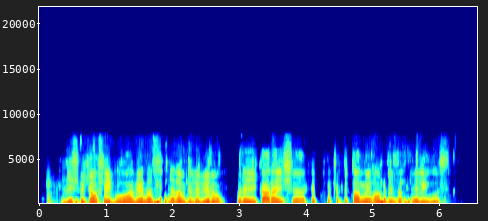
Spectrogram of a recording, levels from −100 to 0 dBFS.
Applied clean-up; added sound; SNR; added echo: neural mask model Resemble Enhance denoiser.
